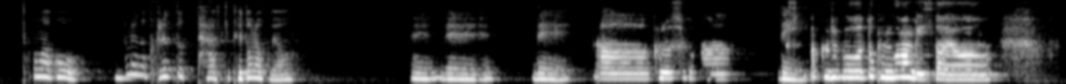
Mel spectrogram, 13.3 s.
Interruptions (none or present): none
